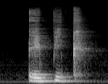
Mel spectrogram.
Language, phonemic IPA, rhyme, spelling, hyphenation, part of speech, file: Dutch, /eːˈpik/, -ik, epiek, epiek, noun, Nl-epiek.ogg
- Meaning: epic poetry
